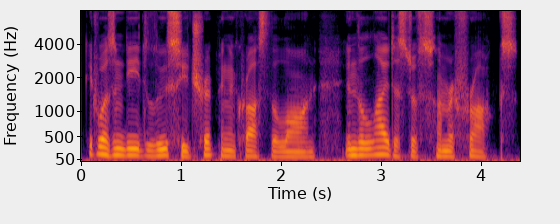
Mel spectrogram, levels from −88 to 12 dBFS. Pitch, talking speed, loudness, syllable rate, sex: 110 Hz, 190 wpm, -18 LUFS, 5.0 syllables/s, male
